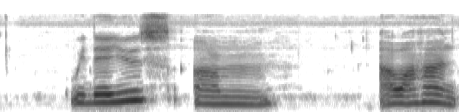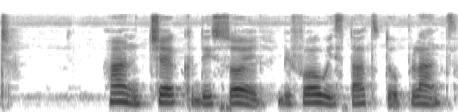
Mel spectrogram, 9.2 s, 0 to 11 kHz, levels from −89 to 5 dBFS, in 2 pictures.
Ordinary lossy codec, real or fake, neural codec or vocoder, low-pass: none; real; none; 7.2 kHz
